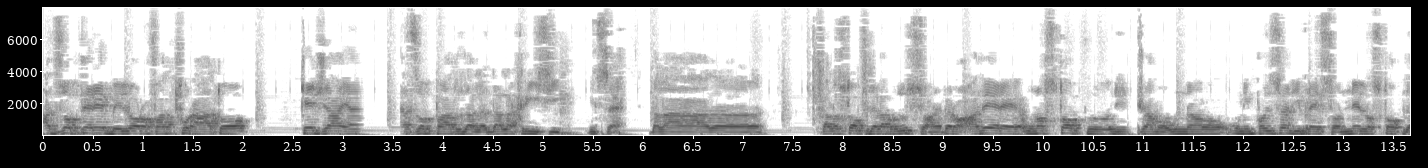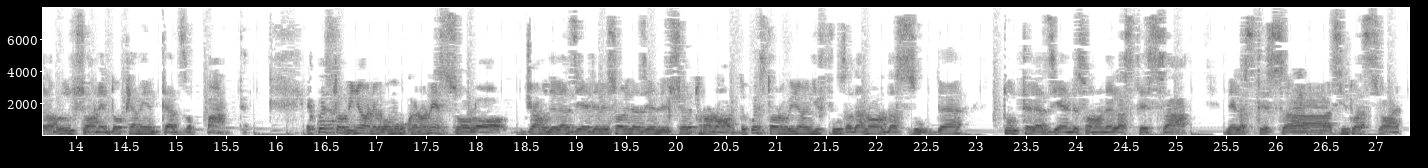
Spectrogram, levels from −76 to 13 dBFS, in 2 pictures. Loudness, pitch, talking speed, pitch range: -20 LUFS, 135 Hz, 145 wpm, 125-145 Hz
